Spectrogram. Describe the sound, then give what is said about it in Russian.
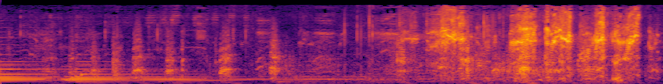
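Pigs grunt and squeal in a busy, irregular chorus of rough snorts and shrill cries that grows louder and denser toward the end. “Кабы святой Витольд поразил проклятьем этих поганых свиней.”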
